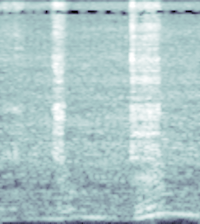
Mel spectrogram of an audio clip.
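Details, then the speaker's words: Mazda Interplay carbureted petrol engine that won't hold idle, PCV valve and vacuum hoses checked: low, uneven idle with short surges every second or so; runs better with the carb intake covered, so the idle circuit is dirty or fuel-starved. "bisa dipastikan ini kotor di bagian stasioner. Nah, cirinya kalau kotor atau kurang bensin di bagian stasioner, kalau ditutup corong atasnya begini, nanti putaran mesin jadi tambah enak."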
